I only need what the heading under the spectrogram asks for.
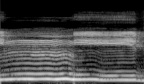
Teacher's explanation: नून मुशद्दद में हमेशा गुन्ना होता है।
